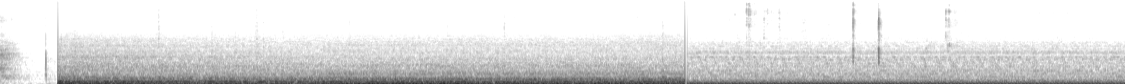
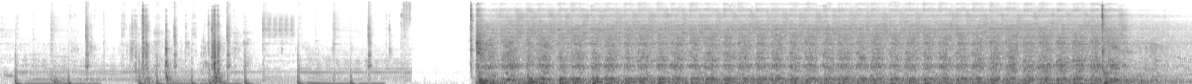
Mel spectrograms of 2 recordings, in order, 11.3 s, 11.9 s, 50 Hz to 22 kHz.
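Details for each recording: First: BMW E46 compact N42/N46 after retiming; timing had skipped because the crank bolt wasn't torqued to 200 Nm, causing codes P27C1, P2781, P2782. Starts instantly, then a steady low rumble settles into an even idle. Normal idle after repair. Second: BMW E46 compact with N42/N46 engine logging codes P27C1, P2781 and P2782, in neutral, after cam sensors were swapped; even chug about three a second for six seconds without firing, crank no start, timing suspected out.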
